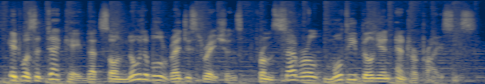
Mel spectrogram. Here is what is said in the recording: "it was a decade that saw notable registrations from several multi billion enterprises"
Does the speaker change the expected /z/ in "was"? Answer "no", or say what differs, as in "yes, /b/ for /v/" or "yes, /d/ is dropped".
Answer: no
